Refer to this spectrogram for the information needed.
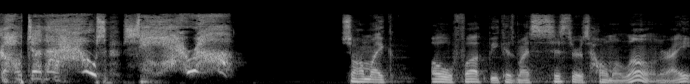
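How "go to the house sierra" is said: very high, drawn-out scream. Retelling how someone screamed at her to get in the house: retelling someone's scream. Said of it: "this was like a scream".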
